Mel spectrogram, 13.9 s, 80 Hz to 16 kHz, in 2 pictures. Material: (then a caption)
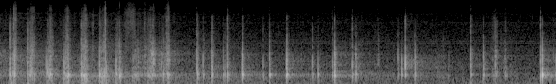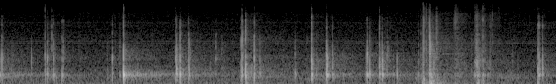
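Paper. Fingernails tap and scratch the page edges and cover of a paperback book held flat above a microphone, before the book is tilted at the end to show its front cover. Quiet, dry, sharp taps come in quick irregular bursts over soft scratching, with a faint steady tone around 400 Hz underneath.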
